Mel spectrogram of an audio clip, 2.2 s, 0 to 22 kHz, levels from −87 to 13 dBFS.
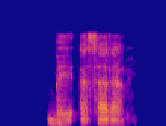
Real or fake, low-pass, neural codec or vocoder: fake; 7.2 kHz; codec, 16 kHz, 8 kbps, FunCodec, trained on LibriTTS, 25 frames a second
